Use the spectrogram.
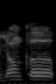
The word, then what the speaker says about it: YoungKub: Like you said, I go by YoungKub, spelled with a K. It's YOUNGKUB.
